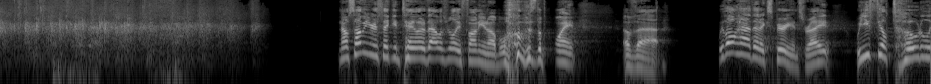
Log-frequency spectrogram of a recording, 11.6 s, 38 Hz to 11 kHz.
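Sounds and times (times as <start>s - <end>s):
audience applause: 0.0s - 3.4s
speech: 4.2s - 8.4s, 9.0s - 11.6s.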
